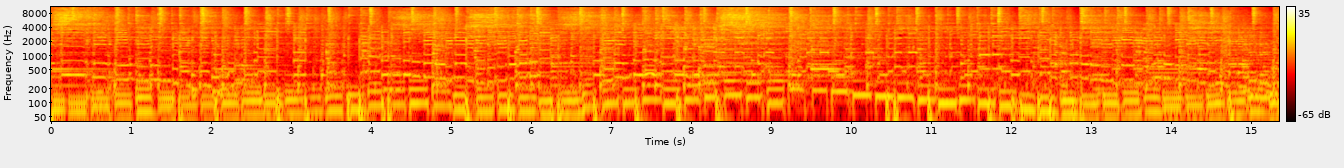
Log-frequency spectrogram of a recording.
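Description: Rock band recording: guitar playing over a drum kit's steady beat and a bass line.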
